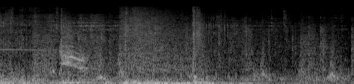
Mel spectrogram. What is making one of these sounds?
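A blast booms and rumbles, then slowly dies away.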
